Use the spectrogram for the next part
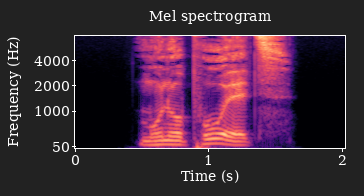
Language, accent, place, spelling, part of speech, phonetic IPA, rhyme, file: German, Germany, Berlin, Monopols, noun, [monoˈpoːls], -oːls, De-Monopols.ogg
- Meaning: genitive singular of Monopol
